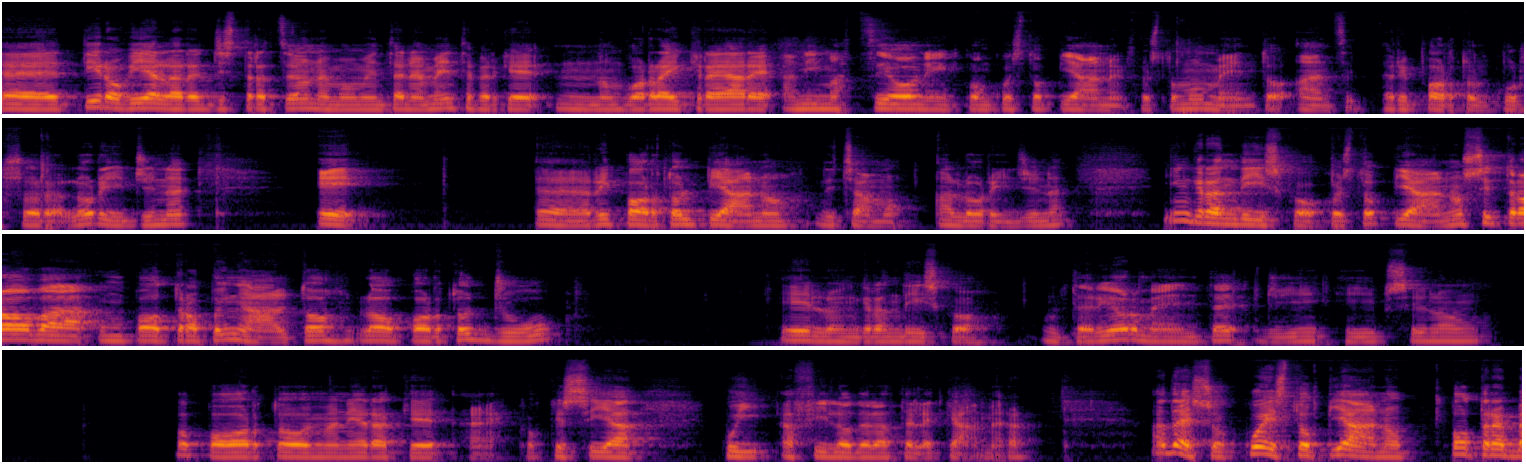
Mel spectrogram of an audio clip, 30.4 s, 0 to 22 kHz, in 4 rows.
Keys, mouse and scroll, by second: 1.6 click, 2.9 KP_0, 5.9 shift+s, 7.8 shift+s, 11.1 middle click, 12.4 s, 14.3 KP_0, 16.2 g, 18.4 click, 18.9 s, 21.4 g, 27.3 KP_0, 27.7-29.2 middle drag, 29.5 ctrl+s, 29.7 middle click.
